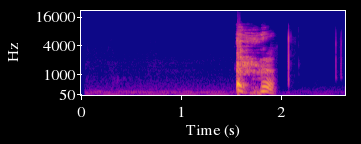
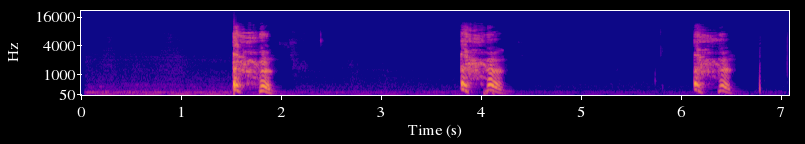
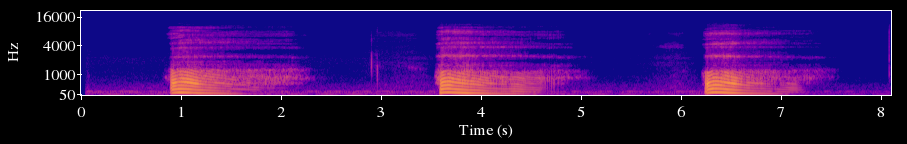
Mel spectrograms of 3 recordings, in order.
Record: {"cough_length": "2.6 s", "cough_amplitude": 32768, "cough_signal_mean_std_ratio": 0.25, "three_cough_length": "7.1 s", "three_cough_amplitude": 32768, "three_cough_signal_mean_std_ratio": 0.27, "exhalation_length": "8.1 s", "exhalation_amplitude": 32197, "exhalation_signal_mean_std_ratio": 0.37, "survey_phase": "beta (2021-08-13 to 2022-03-07)", "age": "18-44", "gender": "Male", "wearing_mask": "No", "symptom_none": true, "smoker_status": "Never smoked", "respiratory_condition_asthma": false, "respiratory_condition_other": false, "recruitment_source": "REACT", "submission_delay": "1 day", "covid_test_result": "Negative", "covid_test_method": "RT-qPCR", "influenza_a_test_result": "Negative", "influenza_b_test_result": "Negative"}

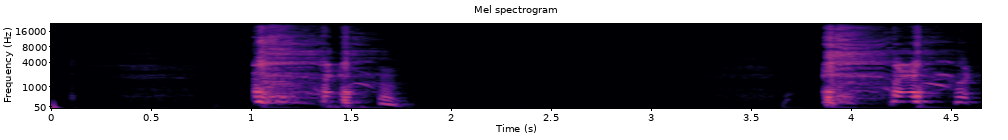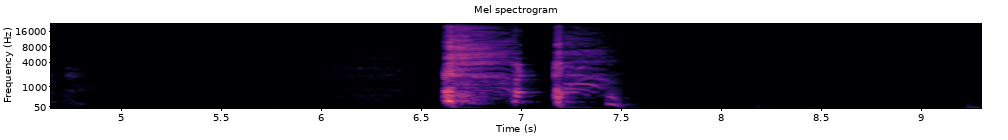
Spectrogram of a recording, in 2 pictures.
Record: {"three_cough_length": "9.3 s", "three_cough_amplitude": 13027, "three_cough_signal_mean_std_ratio": 0.33, "survey_phase": "alpha (2021-03-01 to 2021-08-12)", "age": "65+", "gender": "Male", "wearing_mask": "No", "symptom_none": true, "smoker_status": "Ex-smoker", "respiratory_condition_asthma": false, "respiratory_condition_other": true, "recruitment_source": "REACT", "submission_delay": "4 days", "covid_test_result": "Negative", "covid_test_method": "RT-qPCR"}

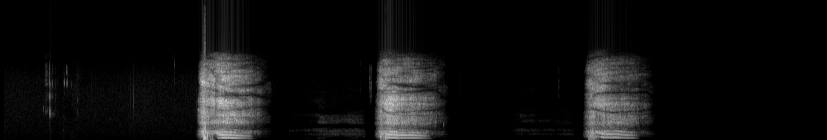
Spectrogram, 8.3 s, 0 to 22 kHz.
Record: {"exhalation_length": "8.3 s", "exhalation_amplitude": 32768, "exhalation_signal_mean_std_ratio": 0.3, "survey_phase": "alpha (2021-03-01 to 2021-08-12)", "age": "45-64", "gender": "Female", "wearing_mask": "No", "symptom_none": true, "smoker_status": "Never smoked", "respiratory_condition_asthma": false, "respiratory_condition_other": false, "recruitment_source": "REACT", "submission_delay": "3 days", "covid_test_result": "Negative", "covid_test_method": "RT-qPCR"}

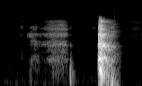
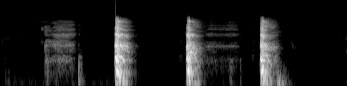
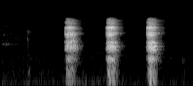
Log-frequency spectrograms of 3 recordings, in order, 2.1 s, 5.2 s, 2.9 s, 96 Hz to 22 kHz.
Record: {"cough_length": "2.1 s", "cough_amplitude": 32768, "cough_signal_mean_std_ratio": 0.23, "three_cough_length": "5.2 s", "three_cough_amplitude": 32768, "three_cough_signal_mean_std_ratio": 0.23, "exhalation_length": "2.9 s", "exhalation_amplitude": 32294, "exhalation_signal_mean_std_ratio": 0.32, "survey_phase": "beta (2021-08-13 to 2022-03-07)", "age": "18-44", "gender": "Male", "wearing_mask": "No", "symptom_cough_any": true, "symptom_runny_or_blocked_nose": true, "symptom_sore_throat": true, "symptom_headache": true, "smoker_status": "Ex-smoker", "respiratory_condition_asthma": false, "respiratory_condition_other": false, "recruitment_source": "REACT", "submission_delay": "1 day", "covid_test_result": "Positive", "covid_test_method": "RT-qPCR", "covid_ct_value": 27.0, "covid_ct_gene": "E gene", "influenza_a_test_result": "Negative", "influenza_b_test_result": "Negative"}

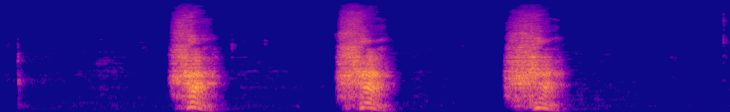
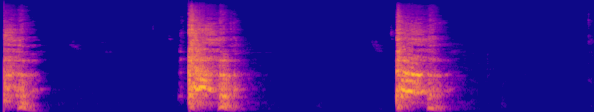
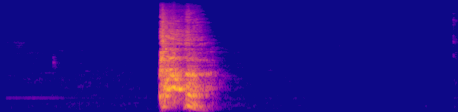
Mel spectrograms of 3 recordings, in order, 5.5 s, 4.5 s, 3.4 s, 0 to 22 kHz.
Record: {"exhalation_length": "5.5 s", "exhalation_amplitude": 28309, "exhalation_signal_mean_std_ratio": 0.33, "three_cough_length": "4.5 s", "three_cough_amplitude": 32768, "three_cough_signal_mean_std_ratio": 0.32, "cough_length": "3.4 s", "cough_amplitude": 28525, "cough_signal_mean_std_ratio": 0.25, "survey_phase": "alpha (2021-03-01 to 2021-08-12)", "age": "45-64", "gender": "Male", "wearing_mask": "No", "symptom_none": true, "smoker_status": "Ex-smoker", "respiratory_condition_asthma": false, "respiratory_condition_other": false, "recruitment_source": "REACT", "submission_delay": "2 days", "covid_test_result": "Negative", "covid_test_method": "RT-qPCR"}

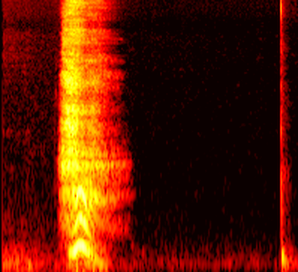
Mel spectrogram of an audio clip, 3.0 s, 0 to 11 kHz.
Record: {"exhalation_length": "3.0 s", "exhalation_amplitude": 32768, "exhalation_signal_mean_std_ratio": 0.27, "survey_phase": "beta (2021-08-13 to 2022-03-07)", "age": "45-64", "gender": "Female", "wearing_mask": "No", "symptom_cough_any": true, "symptom_onset": "12 days", "smoker_status": "Never smoked", "respiratory_condition_asthma": false, "respiratory_condition_other": false, "recruitment_source": "REACT", "submission_delay": "3 days", "covid_test_result": "Negative", "covid_test_method": "RT-qPCR", "influenza_a_test_result": "Negative", "influenza_b_test_result": "Negative"}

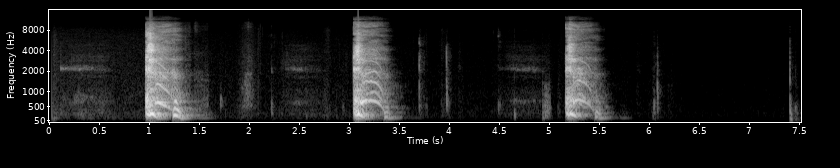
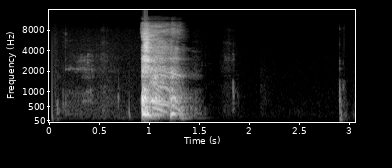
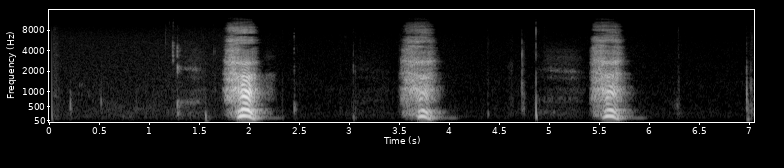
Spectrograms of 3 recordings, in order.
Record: {"three_cough_length": "7.5 s", "three_cough_amplitude": 31405, "three_cough_signal_mean_std_ratio": 0.22, "cough_length": "3.1 s", "cough_amplitude": 31271, "cough_signal_mean_std_ratio": 0.22, "exhalation_length": "7.1 s", "exhalation_amplitude": 19959, "exhalation_signal_mean_std_ratio": 0.21, "survey_phase": "beta (2021-08-13 to 2022-03-07)", "age": "65+", "gender": "Female", "wearing_mask": "No", "symptom_none": true, "smoker_status": "Ex-smoker", "respiratory_condition_asthma": false, "respiratory_condition_other": false, "recruitment_source": "REACT", "submission_delay": "3 days", "covid_test_result": "Negative", "covid_test_method": "RT-qPCR", "influenza_a_test_result": "Negative", "influenza_b_test_result": "Negative"}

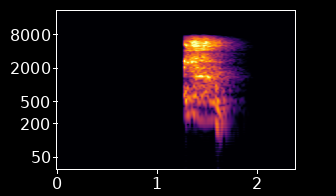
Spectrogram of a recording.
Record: {"cough_length": "2.4 s", "cough_amplitude": 32415, "cough_signal_mean_std_ratio": 0.36, "survey_phase": "beta (2021-08-13 to 2022-03-07)", "age": "45-64", "gender": "Male", "wearing_mask": "No", "symptom_cough_any": true, "symptom_runny_or_blocked_nose": true, "symptom_sore_throat": true, "symptom_fatigue": true, "symptom_headache": true, "symptom_change_to_sense_of_smell_or_taste": true, "smoker_status": "Ex-smoker", "respiratory_condition_asthma": false, "respiratory_condition_other": false, "recruitment_source": "Test and Trace", "submission_delay": "2 days", "covid_test_result": "Positive", "covid_test_method": "RT-qPCR"}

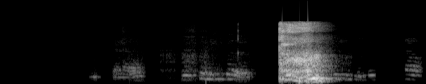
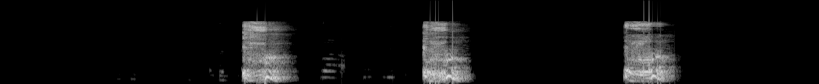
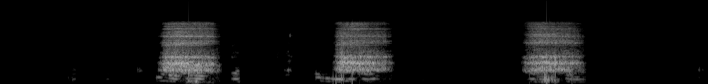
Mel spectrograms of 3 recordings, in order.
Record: {"cough_length": "4.3 s", "cough_amplitude": 32059, "cough_signal_mean_std_ratio": 0.3, "three_cough_length": "8.2 s", "three_cough_amplitude": 32768, "three_cough_signal_mean_std_ratio": 0.33, "exhalation_length": "7.1 s", "exhalation_amplitude": 8320, "exhalation_signal_mean_std_ratio": 0.4, "survey_phase": "beta (2021-08-13 to 2022-03-07)", "age": "45-64", "gender": "Female", "wearing_mask": "Prefer not to say", "symptom_none": true, "smoker_status": "Never smoked", "respiratory_condition_asthma": false, "respiratory_condition_other": false, "recruitment_source": "REACT", "submission_delay": "2 days", "covid_test_result": "Negative", "covid_test_method": "RT-qPCR", "influenza_a_test_result": "Negative", "influenza_b_test_result": "Negative"}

